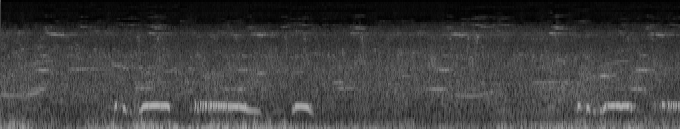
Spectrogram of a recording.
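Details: Decoy spotted dove used for trapping at a pen trap, delivering a low cooing phrase of a short double note, a long falling coo and a clipped final note, starting another phrase at the end; constant low-pitched rumble behind.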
